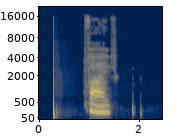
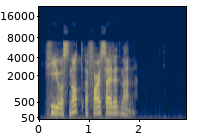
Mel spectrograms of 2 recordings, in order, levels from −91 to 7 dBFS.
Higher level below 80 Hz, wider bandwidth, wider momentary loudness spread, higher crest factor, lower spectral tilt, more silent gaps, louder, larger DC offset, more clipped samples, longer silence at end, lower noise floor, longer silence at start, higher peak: first, -52 dBFS vs -58 dBFS; first, 16.5 kHz vs 10 kHz; first, 22 LU vs 10 LU; about the same, 20 dB vs 20 dB; first, -6 dB/octave vs -2.5 dB/octave; neither; about the same, -18 LUFS vs -18 LUFS; neither; neither; second, 0.95 s vs 1.1 s; second, -65 dBFS vs -73 dBFS; first, 0.9 s vs 0.15 s; about the same, -2 dBFS vs -2 dBFS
